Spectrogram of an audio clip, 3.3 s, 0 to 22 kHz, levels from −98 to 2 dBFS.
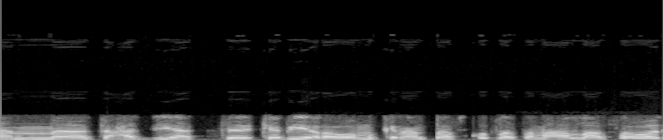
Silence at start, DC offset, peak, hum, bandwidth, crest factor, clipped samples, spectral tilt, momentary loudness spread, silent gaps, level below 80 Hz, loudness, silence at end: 0 s; under 0.1%; -6 dBFS; none; 4.2 kHz; 14 dB; under 0.1%; -9 dB/octave; 4 LU; none; -70 dBFS; -20 LUFS; 0 s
